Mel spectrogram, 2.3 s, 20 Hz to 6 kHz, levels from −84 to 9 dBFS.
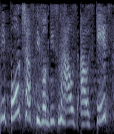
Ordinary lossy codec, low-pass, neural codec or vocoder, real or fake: AAC, 24 kbps; 5.4 kHz; none; real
